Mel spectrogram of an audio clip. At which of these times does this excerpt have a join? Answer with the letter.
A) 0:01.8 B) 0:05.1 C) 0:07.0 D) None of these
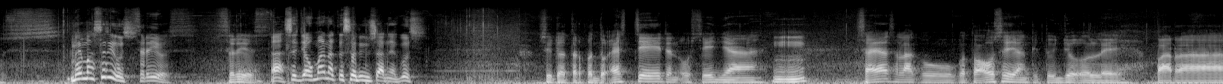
B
